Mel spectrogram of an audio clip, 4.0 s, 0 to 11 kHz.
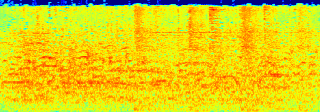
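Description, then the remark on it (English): A dense crowd of anti-government protesters in Hong Kong, on their 15th straight weekend of protest, murmurs and chatters continuously as water cannon and tear gas are used against them. It is a steady wash of many overlapping voices with occasional sharper bursts rising above the din, as if outdoors among a large gathering. “Water cannon and tear gas being used against crowds of protesters on the 15th straight weekend of anti-government action.”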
